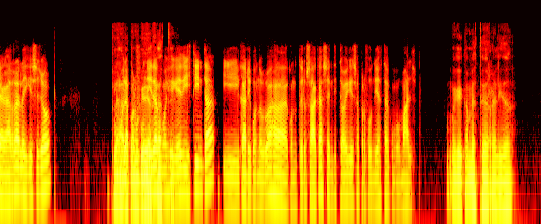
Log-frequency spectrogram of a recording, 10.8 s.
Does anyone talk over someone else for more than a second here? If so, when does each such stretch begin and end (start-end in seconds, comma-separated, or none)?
2.2-3.5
